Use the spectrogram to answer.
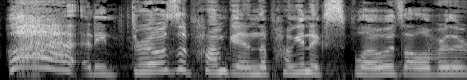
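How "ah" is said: high mock yell; high, loud mock scream; imitated scream. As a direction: yell it like the guy with the pumpkin. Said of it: "He's like".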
